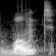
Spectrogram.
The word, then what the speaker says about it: 我: And then finally, with the pronunciation, I use the word won't to remember wo. And because it's Mughal, we know it's a third tone, so we know that it is wo, wo.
